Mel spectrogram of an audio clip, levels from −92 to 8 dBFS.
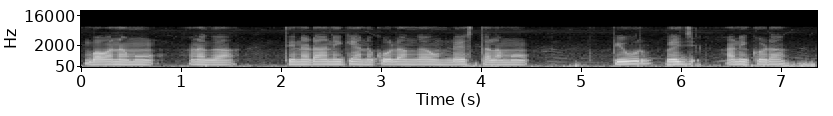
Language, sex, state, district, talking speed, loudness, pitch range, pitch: Telugu, male, Andhra Pradesh, Sri Satya Sai, 90 wpm, -15 LUFS, 125-140 Hz, 135 Hz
